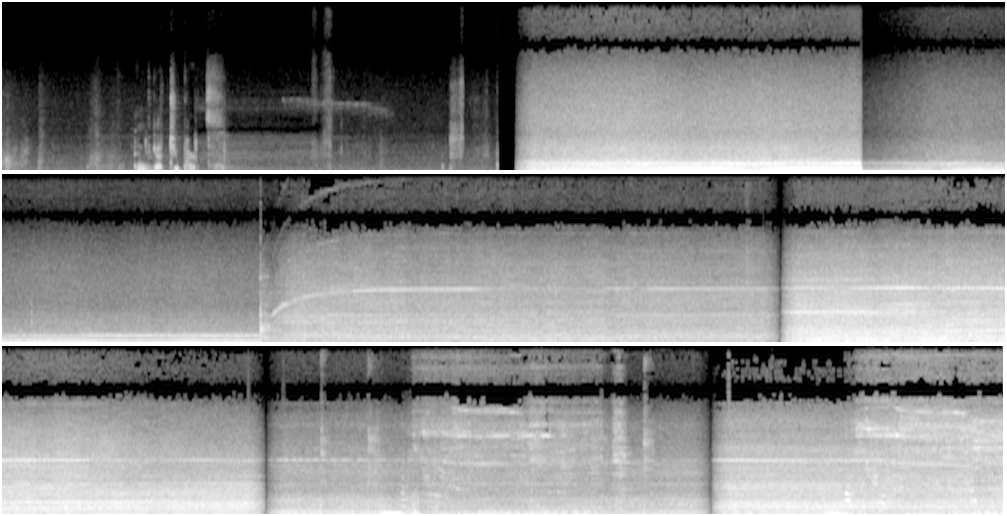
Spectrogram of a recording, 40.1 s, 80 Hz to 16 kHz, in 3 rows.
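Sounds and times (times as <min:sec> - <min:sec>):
dust collection vacuum: 0:06.9 - 0:40.0
cutting machine motors whirring: 0:16.7 - 0:33.1.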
